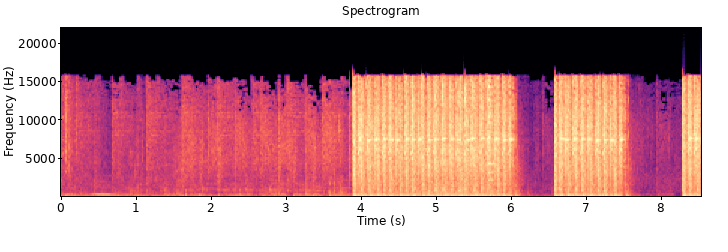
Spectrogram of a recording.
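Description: Gunfire in the mobile battle game PUBG Mobile: loud, dense automatic bursts that start abruptly and cut off in sharp stops, preceded by quieter game ambience.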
